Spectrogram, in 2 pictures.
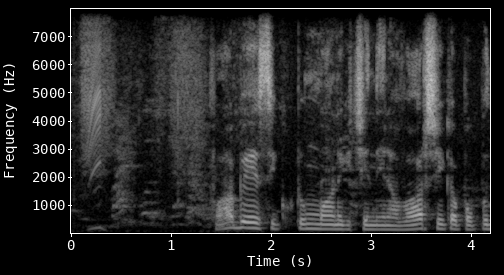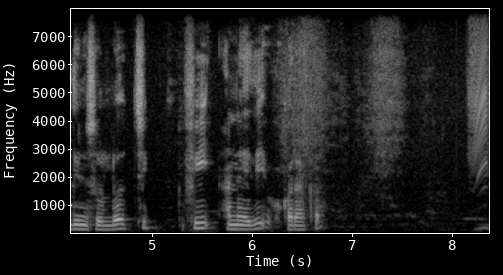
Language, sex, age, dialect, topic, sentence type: Telugu, male, 18-24, Central/Coastal, agriculture, statement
